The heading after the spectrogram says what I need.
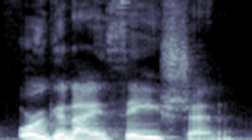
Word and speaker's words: organization: I grew up saying organization so as you can hear that third syllable in Canada is pronounced as a full eye whereas in the state's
